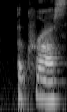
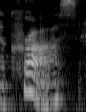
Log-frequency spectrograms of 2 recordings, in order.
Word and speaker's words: across: But we emphasize the second syllable in across simply by elongating it a bit more than the first syllable. Across the street. It would sound kind of strange to say across the street.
